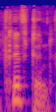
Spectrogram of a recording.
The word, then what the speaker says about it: Cliveden: Clifton. – Cliveden.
